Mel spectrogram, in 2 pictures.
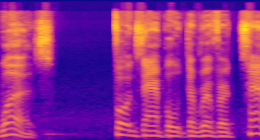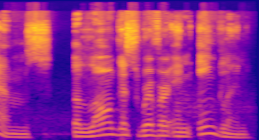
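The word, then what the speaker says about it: Thames: for example the river temps the longest river in England was named after him notice that it is spelled with a t followed by an H but the H is silent and their dialect the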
